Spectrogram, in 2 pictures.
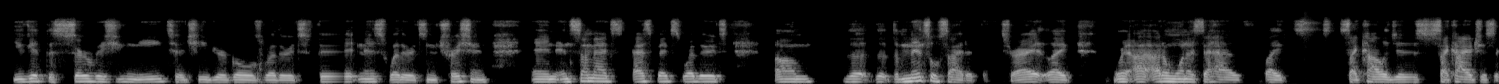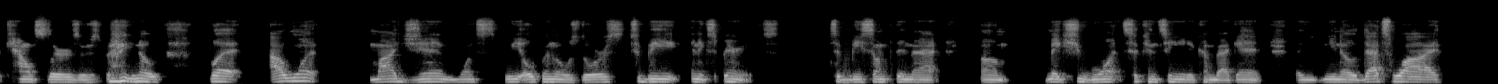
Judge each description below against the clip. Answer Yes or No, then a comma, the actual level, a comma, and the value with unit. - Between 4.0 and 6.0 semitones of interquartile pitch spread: No, narrow, 2.5 semitones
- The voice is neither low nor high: No, low, 120 Hz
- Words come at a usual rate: Yes, average, 160 wpm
